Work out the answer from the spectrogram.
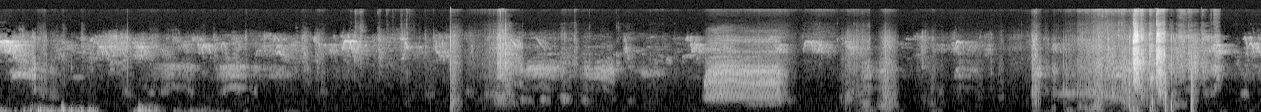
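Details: Indian ringneck parakeet chattering and chirping in irregular high bursts, with a harsher buzzy note midway, scattered clicks and knocks, and low thumps early on.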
